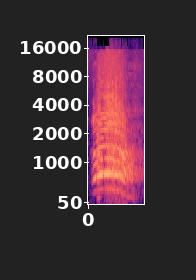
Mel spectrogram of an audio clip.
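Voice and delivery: high, loud yell of effort; loud cry. Pretend. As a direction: shout as the worm gives. Worm struggles in tug game.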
